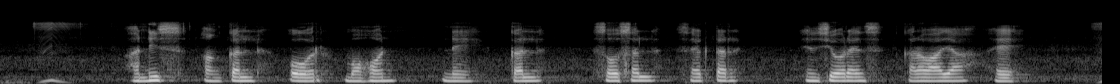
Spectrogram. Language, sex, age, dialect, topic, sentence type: Hindi, male, 18-24, Marwari Dhudhari, banking, statement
